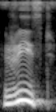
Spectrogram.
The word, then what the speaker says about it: wrist: Next রিস্ট, WRIST, রিস্ট। রাইট, WRITE, রাইট। প্রতি ক্ষেত্রে W silent, ওকে।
